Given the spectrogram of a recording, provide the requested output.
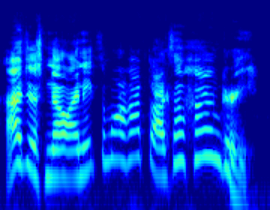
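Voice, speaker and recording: A reader voicing a greedy, boastful man obsessed with hot dogs, who talks loud, high and drawn-out. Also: lively intonation, dry recording, highs cut off. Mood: demanding.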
